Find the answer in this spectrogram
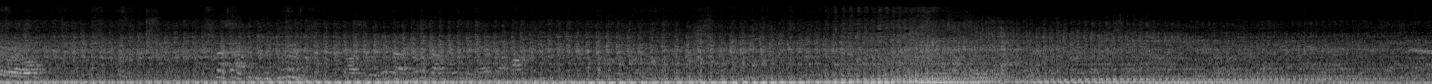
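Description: A steady low drone like a running motor, swelling and easing a little in level, with faint voices over it.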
